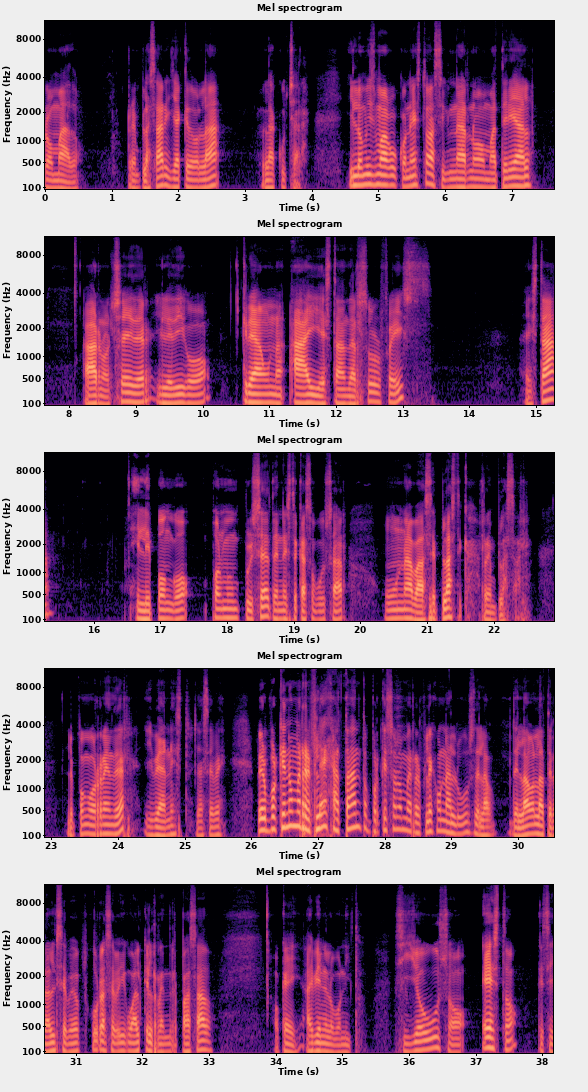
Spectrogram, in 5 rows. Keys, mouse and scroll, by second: 0.8 click, 2.2 click, 6.3 right click, 7.8 click, 14.2 click, 21.0 click, 23.0 click, 33.8 click, 37.9 click.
